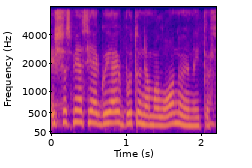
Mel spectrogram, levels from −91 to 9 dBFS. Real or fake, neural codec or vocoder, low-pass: real; none; 7.2 kHz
